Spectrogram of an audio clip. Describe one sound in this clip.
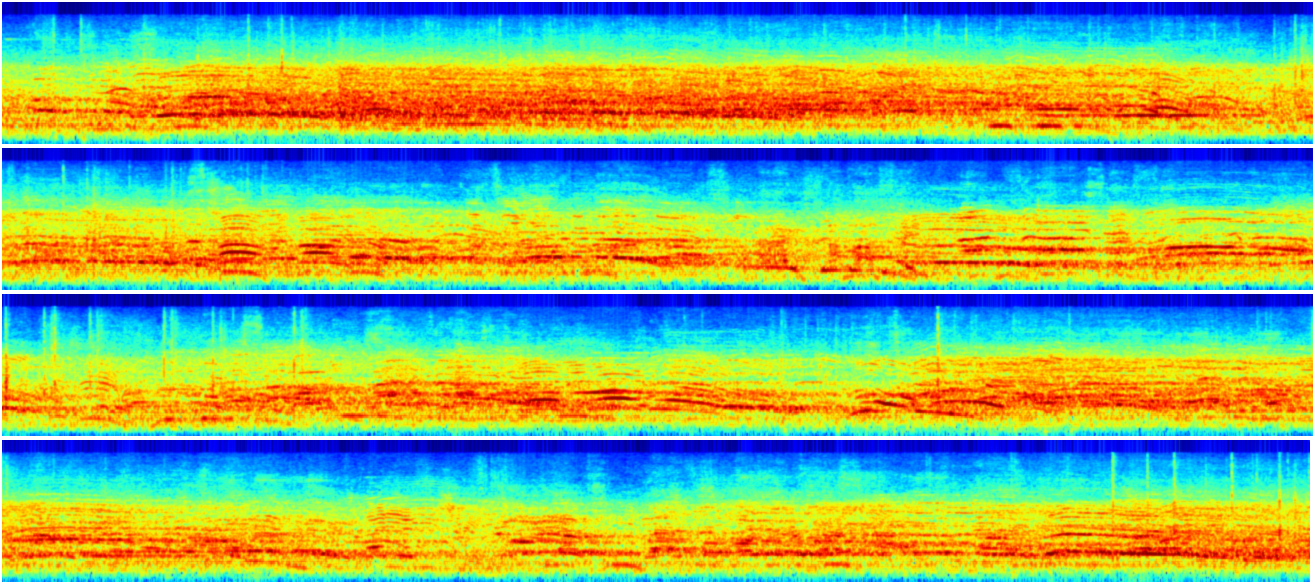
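A large crowd cheers and shouts, echoing in a big hall.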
